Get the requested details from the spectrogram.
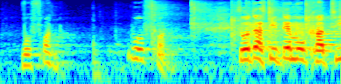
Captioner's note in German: Beifall AfD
